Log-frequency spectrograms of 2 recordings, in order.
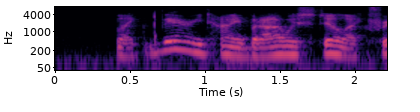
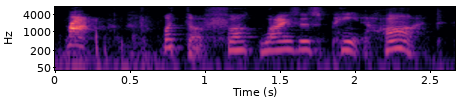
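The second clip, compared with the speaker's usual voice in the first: higher-pitched retold cry of disbelief; pained outburst; 8 semitones higher, 5 dB louder than usual. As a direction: replay a startled yelp at the burn, pitch up. Reacting to burning paint in retelling.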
